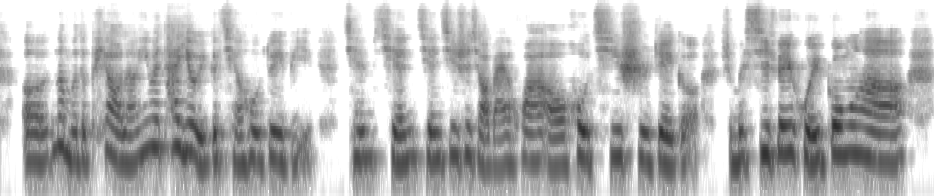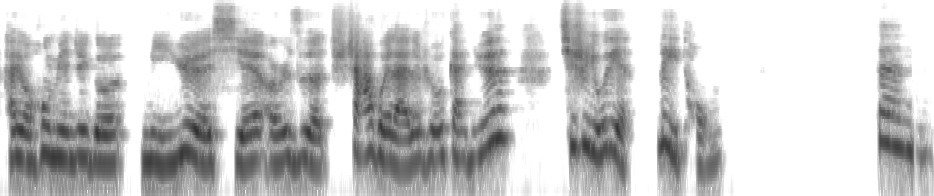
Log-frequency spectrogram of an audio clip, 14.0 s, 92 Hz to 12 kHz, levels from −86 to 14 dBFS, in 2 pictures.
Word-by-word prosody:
呃， 220 0 -2
那 320 - +1
么 235 - 0
地 225 - -3
漂 260 +1 -2
亮。 215 +2 -3
因 290 - -2
为 315 - +1
它 310 +1 -1
也 280 - +2
有 - - +3
一 200 - +2
个 220 - -1
前 220 -2 -6
后 230 0 -1
对 230 -1 +1
比， 215 +1 -13 0.2
前 235 +1 -4
前 235 -1 -2
前 235 -1 -2
期 250 +3 -4
是 260 - -3
小 215 -6 -2
白 195 +2 -4
花 225 +2 -3
哦， 200 -2 -1
后 240 +3 +4
期 245 +2 -5
是 235 -1 +1
这 215 -2 +3
个 205 +1 -9 0.2
什 215 - -7
么 230 - 0
熹 265 +4 +2
妃 270 +1 +3
回 230 -5 +5
宫 265 +4 +5
啊， 225 -3 +1 0.2
还 235 - 0
有 235 -3 +4
后 270 +4 +1
面 240 -2 +3
这 240 0 +1
个 220 -1 +1
芈 220 -1 -1
月 245 -4 +4
携 220 0 0
儿 225 +1 -1
子 220 -3 0
杀 260 +2 +1
回 245 -4 +3
来 195 -2 +3
的 225 - -2
时 230 - -4
候， 235 - +1
感 235 -3 -4
觉 270 +6 -3 0.5
其 320 - +1
实 325 -1 +3
有 255 - +2
点 275 - 0 0.2
类 325 -6 0
同。 210 0 -13 1.2
但 320 -5 0
230 Hz, 275 characters per minute, -19 LUFS, 220-255 Hz, 1.2 s, 回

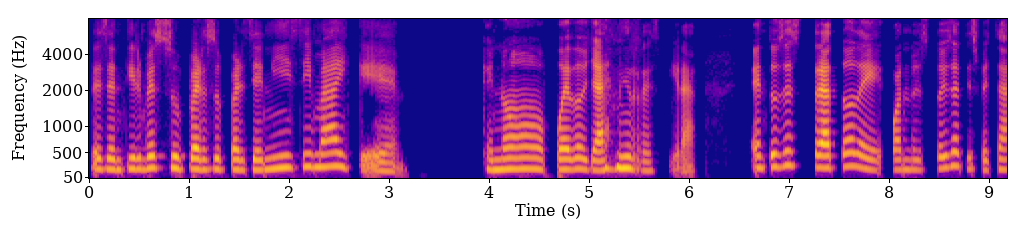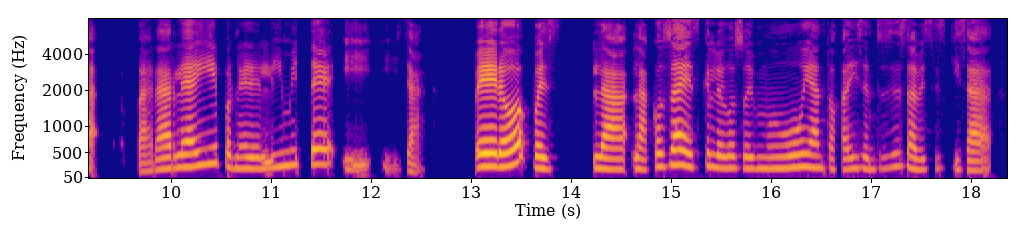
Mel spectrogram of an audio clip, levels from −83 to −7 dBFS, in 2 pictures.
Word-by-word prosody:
de 235 - 0
sentirme 200 +2 +1
super 210 -3 +2
superllenísima, 210 +6 0
y 235 -3 -2
que 160 -1 -3 0.8
que 185 - -4
no 200 0 +1
puedo 195 +1 +3
ya 185 +1 +4
ni 215 -1 +6
respirar. 170 -3 -8 0.5
Entonces, 240 +4 -2
trato 230 +2 +5
de 200 -6 -1
cuando 185 0 -4
estoy 195 +4 -5
satisfecha, 205 - -4 0.3
pararle 205 +9 0
ahí, 280 +5 +1
poner 210 -5 -3
el 205 - -3
límite 280 +3 -2
y 90 -1 -9
y - - -19
ya. - - -7 0.4
Pero, 245 +5 +7
pues, 210 -1 -1 0.3
la 200 -2 +2
la 195 -2 -1
cosa 265 +4 +3
es 240 0 -3
que 250 - -6
luego 220 -1 -2
soy 210 -1 -4
muy 215 +3 -2
antojadiza. 210 -2 -5
Entonces, 215 +5 -10
a 210 - +1
veces 195 +2 -12
quizá, 180 -4 -4
210 Hz, 135 wpm, -23 LUFS, 195-235 Hz, 0.8 s, Pero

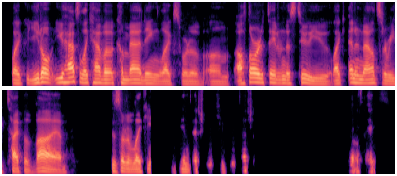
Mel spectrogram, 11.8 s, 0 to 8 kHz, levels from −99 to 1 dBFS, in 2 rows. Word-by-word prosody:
like, 110 -2 0
you 130 +4 0
don't 155 -4 +5
you 155 +1 +2
have 165 +2 +5
to, 155 - -6
like, 140 0 0
have 140 -2 +1
a 125 -1 +3
commanding, 120 -4 0
like, 95 -1 -2
sort 100 -1 -6
of, 90 -1 -6
um, 90 -2 -7
authoritativeness 130 -2 +2
to 145 - -2
you, 100 -4 -3
like, 110 0 -1
an 150 0 +2
announcery 120 -6 -1
type 105 -1 -1
of 90 -4 -7
vibe 95 -5 +3 0.7
to 120 - -3
sort 115 0 -1
of, 105 - -1
like, 100 -1 -1
you - - -7 0.4
keep 100 - -8
in 95 - -6
touch - - -10
you 360 - -18
keep - - -18
in 390 - -17
touch - - -9 1.5
Oh, - - -7
thanks. - - -15
115 Hz, 190 wpm, -23 LUFS, 100-140 Hz, 1.5 s, don't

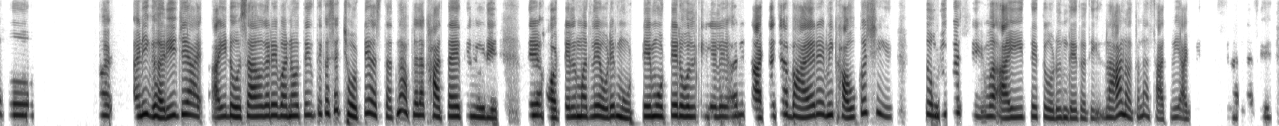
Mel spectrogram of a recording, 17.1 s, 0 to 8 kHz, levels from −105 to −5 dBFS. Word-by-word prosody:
हो 265 -1 +1 1.0
अ, 260 -1 -2 0.4
आणि 275 +4 +6
घरी 235 0 +4
जे 285 - +4
आ 270 -2 0 0.3
आई 230 +2 0
डोसा 235 0 +3
वगैरे 250 +2 +3
बनवते 250 +2 +1
ते 295 - -2
कसे 310 +5 +1
छोटे 275 +4 +3
असतात 240 -6 -1
ना, 350 - +3
आपल्याला 270 -4 +1
खाता 240 -1 +1
येतील 235 0 0
एवढे 205 -2 +1 0.5
ते 265 0 +4
हॉटेलमधले 230 +1 +1
एवढे 230 0 +3
मोठे-मोठे 240 +3 +3
रोल 235 -1 +3
केलेले 230 -1 -3
अरे 245 +4 -4
ताटाच्या 245 +4 -2
बाहेर 225 +4 +1
आहे 285 - 0
मी 265 +1 +3
खाऊ 220 -2 +1
कशी? 315 -6 -3 0.5
तोडू 265 0 -1
कशी? 255 -7 -10
मग 240 0 -1
आई 210 +3 -1
ते 230 - -1
तोडून 205 0 -2
देत 195 -1 -6
होती. 190 0 -10
लहान 255 +6 +1
होतो 220 -2 -7
ना 245 -1 -6
7वी 195 +5 -9
8वी 195 +1 -16
235 Hz, 160 wpm, -19 LUFS, 215-260 Hz, 1.0 s, आणि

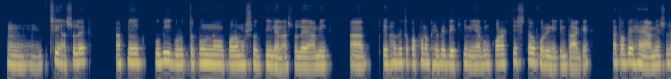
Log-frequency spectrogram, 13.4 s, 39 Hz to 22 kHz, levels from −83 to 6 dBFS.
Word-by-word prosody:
হুম 130 -2 -4 0.3
ছি। - - -1 0.2
আসলে, 155 +3 +2 0.8
আপনি 145 +2 -3 0.5
খুবই 160 +1 +3 0.2
গুরুত্বপূর্ণ 140 +1 +1 0.3
পরামর্শ 135 +1 +2 0.3
দিলেন। 125 -4 +2
আসলে 120 0 -1 0.2
আমি, 125 +2 0 0.6
আ - - +3 0.6
এভাবে 145 +2 +1
তো, - - -1
কখনো 145 +2 -1
ভেবে 135 0 0
দেখিনি 130 +1 -2
এবং 130 +2 -3 0.2
করার 145 +1 +3
চেষ্টাও 155 +1 +1
করিনি 130 -5 +1
কিন্তু 125 0 -3
আগে। 110 +3 -5 0.6
আ - - +3
তবে 150 +1 +4
হ্যাঁ, 140 -4 +4
আমি 125 +2 +1
আসলে 145 +3 -4
135 Hz, 120 wpm, -21 LUFS, 130-145 Hz, 0.8 s, তবে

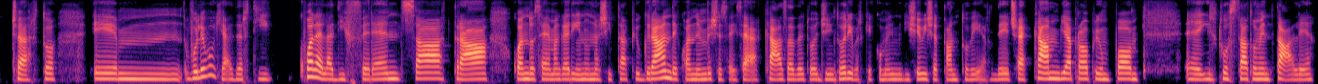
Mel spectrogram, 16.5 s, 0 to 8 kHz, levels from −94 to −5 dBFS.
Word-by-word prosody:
Certo. 190 +1 -1 0.4
E, 200 -1 0
mhmm, 195 -2 -2
volevo 270 +10 +1
chiederti: 185 - -7 0.3
qual 275 -1 +5
è 240 - +6
la 190 -1 0
differenza 195 +3 +1
tra 190 0 +6 0.3
quando 195 0 +2
sei 185 0 -3
magari 185 0 -2
in 180 +1 -2
una 185 0 -2
città 185 +2 -5
più 195 +1 -8
grande 205 +3 +5
e - - -8
quando 180 0 -2
invece 185 0 -2
sei 170 - -9
sei 175 0 0
a - - -2
casa 180 0 +1
dai 185 +1 -4
tuoi 185 +1 -4
genitori, 185 +3 -2
perché 180 -2 -12
come 180 +1 -7
mi 185 0 -4
dicevi 180 +2 -3
c'è 180 -1 -4
tanto 175 +1 -5
verde, 180 +1 -6
cioè 185 -1 +1
cambia 205 -1 +5
proprio 200 -1 -1
un 185 -1 -2
po', 200 +3 +2 0.7
ehm, 185 -1 -2
il 185 -2 -6
tuo 205 +1 -2
stato 195 0 +1
mentale? 180 -1 +1
190 Hz, 165 wpm, -25 LUFS, 180-200 Hz, 0.7 s, è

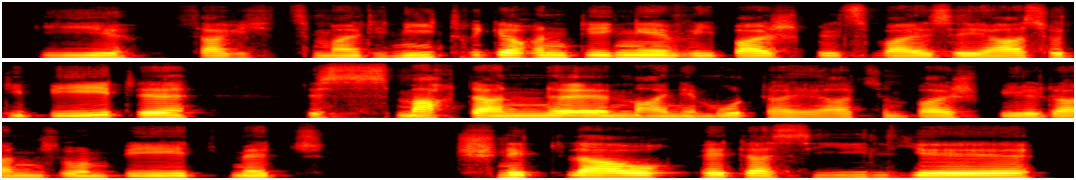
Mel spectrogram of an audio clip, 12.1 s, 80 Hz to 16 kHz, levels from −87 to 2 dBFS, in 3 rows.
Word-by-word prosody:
die, 140 -1 -3 0.2
sage 130 0 -4
ich 130 - -19
jetzt 130 - -24
mal 130 0 -3
die 130 0 -16
niedrigeren 145 0 0
Dinge 145 -2 0
wie 135 0 -4
beispielsweise, 135 0 -1
ja, 130 +1 +2
so 135 +1 -4
die 130 - -10
Beete, 145 +3 +1 0.4
das 125 -1 -7
macht 130 -1 +1
dann, 130 0 +2
äh, 130 -1 +6
meine 125 -1 -5
Mutter, 130 0 -6
ja. 125 +1 -6
Zum 130 -1 -16
Beispiel 125 +1 -4
dann 130 0 -3
so 130 0 -9
'n 125 0 -5
Beet 130 +1 -4
mit 130 -1 -4 0.5
Schnittlauch, 145 -1 +3
Petersilie, 140 0 +4
135 Hz, 150 wpm, -23 LUFS, 130-140 Hz, 0.5 s, äh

